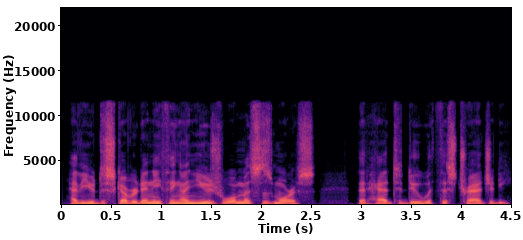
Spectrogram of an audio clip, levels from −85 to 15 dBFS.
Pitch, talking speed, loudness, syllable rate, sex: 120 Hz, 185 wpm, -16 LUFS, 6.1 syllables/s, male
